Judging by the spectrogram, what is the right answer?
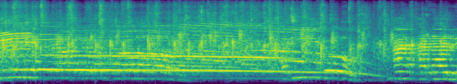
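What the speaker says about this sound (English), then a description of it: "Let's give Mataji a big round of applause." A festival audience at an all-day Sunday gathering applauds and cheers loudly, with sustained whoops and raised voices layered over continuous clapping, close and full throughout.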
